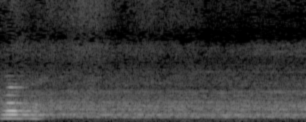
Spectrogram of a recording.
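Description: A person's voice trailing off in the first half second, then quiet room sound with a faint steady background.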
